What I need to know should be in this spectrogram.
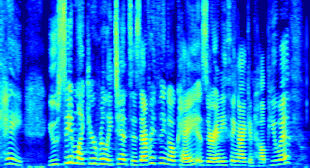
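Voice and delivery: soft, caring check-in; quietly reaching out to someone tense; gentle concern. Retold or imitated. Gently checking on loved one aside.

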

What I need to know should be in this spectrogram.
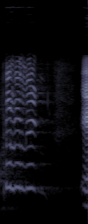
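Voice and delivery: high, slow sing-song bell chime; imitating a door bell. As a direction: ring it out like a shop doorbell. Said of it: "the little bell went".

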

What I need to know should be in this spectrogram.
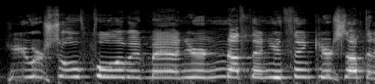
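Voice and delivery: high-pitched mock tirade; acted scolding, strained and high; giving a chewing-out. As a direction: imitate an angry guy telling you off. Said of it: "he's just giving me the what for".

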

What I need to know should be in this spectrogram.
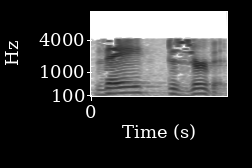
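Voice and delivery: "They deserve it" drawn out slowly, each word weighted, "They" leaned on; emphatic, slow. Shown as a demonstration. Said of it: "It's emphatic".

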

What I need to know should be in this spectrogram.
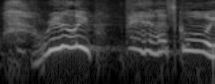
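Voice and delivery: high, wide-eyed retold wonder; amazed. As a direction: gush a little at the story. His own amazed reaction retold.

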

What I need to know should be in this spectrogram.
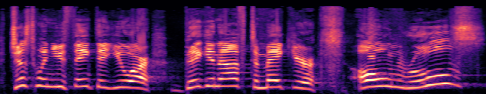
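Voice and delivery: rising preacher's cry; preaching climax. Real, not acted. Preaching builds to a peak.

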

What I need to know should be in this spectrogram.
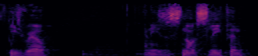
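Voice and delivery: usual speaking voice

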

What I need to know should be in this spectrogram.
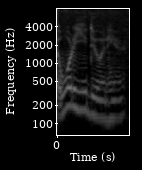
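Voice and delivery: low, very soft disapproving question; hushed judging onlooker. Retold or imitated. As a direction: voice a judging onlooker under your breath. Voicing onlookers who judge him.

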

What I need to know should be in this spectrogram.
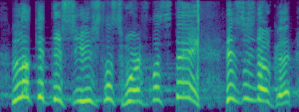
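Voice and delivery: scornful villager. Retold or imitated. Preacher voicing villagers scorning a bruised reed. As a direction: scoff at the worthless reed.

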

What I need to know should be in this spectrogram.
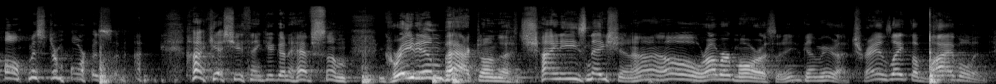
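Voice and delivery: loud, high, hammed-up sarcasm; mocking taunt. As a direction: jeer with exaggerated mock awe. Acting out scoffers taunting the missionary.

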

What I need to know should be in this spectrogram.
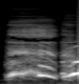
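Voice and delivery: a high, put-on gasp of dismay; whiny gasp. Complaining Israelite gasps at Moses. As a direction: gasp like a complainer about to whine. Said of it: "Whining and complaining".

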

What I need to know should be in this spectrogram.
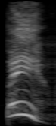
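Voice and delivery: sharp high shouted bam; mock headbutt bam. Preacher acting the bully's headbutt, sharp bam. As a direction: smack out the hit like a punch. Headbutt sound in bus story.

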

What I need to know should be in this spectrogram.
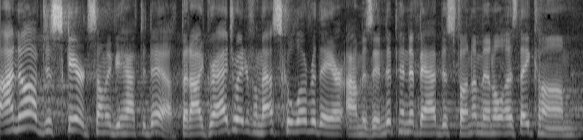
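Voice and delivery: ordinary talk, nothing marked

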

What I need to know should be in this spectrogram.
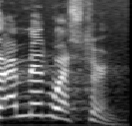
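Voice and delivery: high delighted squeal; excited echo. Retold or imitated. Rescuer squealing in delight at a fellow Midwesterner. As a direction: gush it back joyfully.

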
